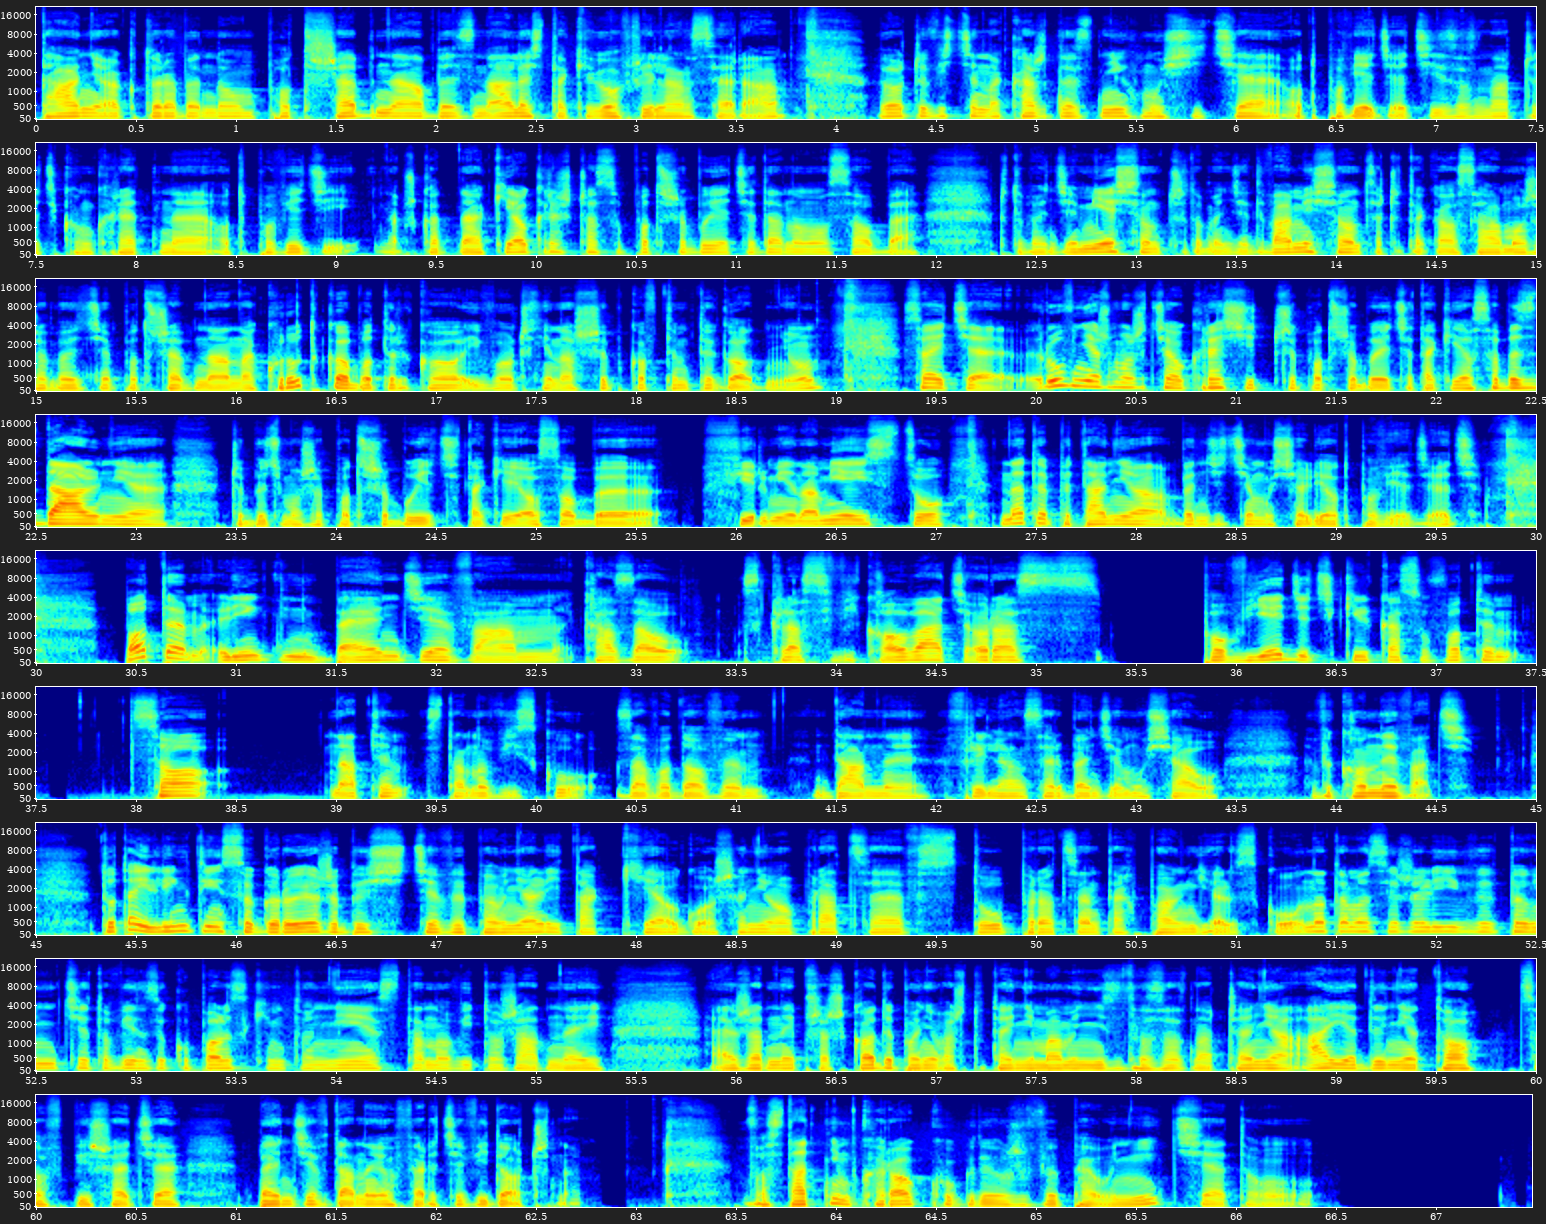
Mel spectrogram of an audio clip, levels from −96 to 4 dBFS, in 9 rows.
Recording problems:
none

